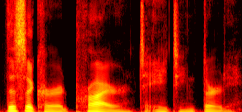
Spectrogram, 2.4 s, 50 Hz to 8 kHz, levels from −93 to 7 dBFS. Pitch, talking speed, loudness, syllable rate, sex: 105 Hz, 150 wpm, -21 LUFS, 4.6 syllables/s, male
